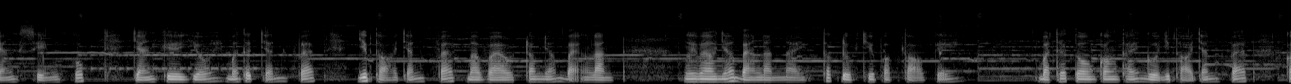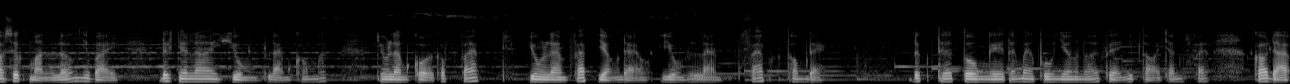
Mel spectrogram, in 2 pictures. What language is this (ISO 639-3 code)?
vie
